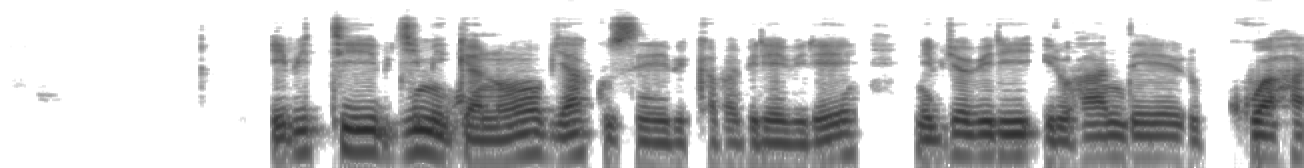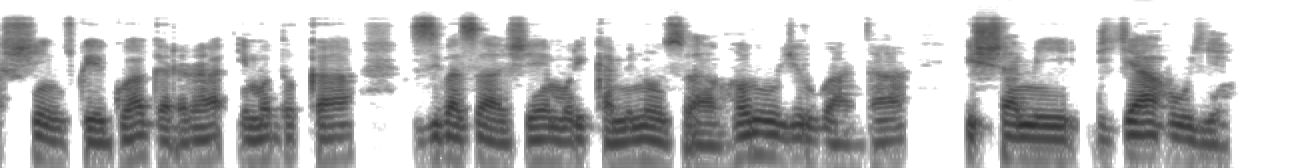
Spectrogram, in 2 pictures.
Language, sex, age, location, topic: Kinyarwanda, male, 25-35, Kigali, education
